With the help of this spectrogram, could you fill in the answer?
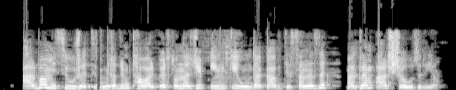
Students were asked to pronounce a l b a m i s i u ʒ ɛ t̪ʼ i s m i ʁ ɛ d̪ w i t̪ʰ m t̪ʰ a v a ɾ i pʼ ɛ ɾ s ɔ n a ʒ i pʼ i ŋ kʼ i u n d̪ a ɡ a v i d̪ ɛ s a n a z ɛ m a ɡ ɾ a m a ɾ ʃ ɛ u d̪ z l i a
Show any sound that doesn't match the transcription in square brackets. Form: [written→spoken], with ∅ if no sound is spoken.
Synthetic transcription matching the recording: a l b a m i s i u ʒ ɛ t̪ʼ i s m i ʁ ɛ d̪ w i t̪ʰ m t̪ʰ a v a ɾ i pʼ ɛ ɾ s ɔ n a ʒ i pʼ i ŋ kʼ i u n d̪ a ɡ a v i d̪ ɛ s a n a z ɛ m a ɡ ɾ a m a ɾ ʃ ɛ u d̪ z l i a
